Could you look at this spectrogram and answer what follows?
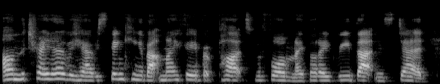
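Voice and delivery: lightly imitating an English actor's British accent. Mimicking the British actor's polite British accent. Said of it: "in his lovely British way".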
